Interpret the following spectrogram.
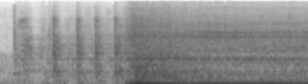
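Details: Salvage vehicle, after clearing the safety message with the mode button: about five quick cranking pulses, then it fires straight away and holds a smooth, steady idle; normal start.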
